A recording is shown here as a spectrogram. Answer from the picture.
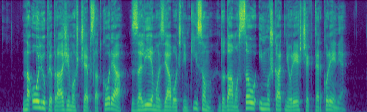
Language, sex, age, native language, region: Slovenian, male, 18-29, Slovenian, Savinja region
